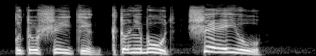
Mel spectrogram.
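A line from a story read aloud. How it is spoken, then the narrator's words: Screaming in pain. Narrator (Russian): Превозмогая невыносимую боль, Жорик вопил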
